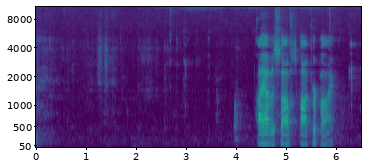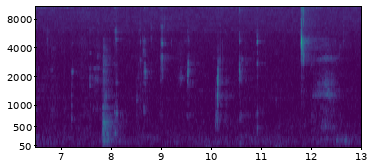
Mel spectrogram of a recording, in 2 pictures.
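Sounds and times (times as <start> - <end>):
soft chewing: 0.3 - 3.8, 6.2 - 11.2.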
